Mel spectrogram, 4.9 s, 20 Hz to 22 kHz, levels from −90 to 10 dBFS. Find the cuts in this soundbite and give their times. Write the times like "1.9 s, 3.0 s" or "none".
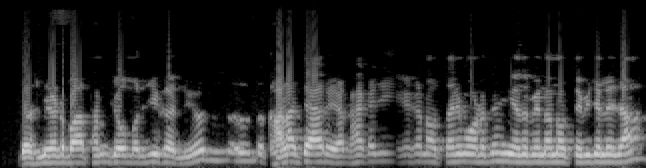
3.0 s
